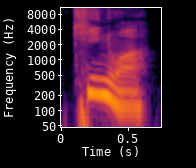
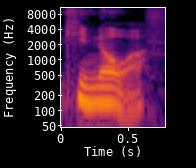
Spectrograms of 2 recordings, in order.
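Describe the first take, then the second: First: The word is pronounced the English way. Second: The word is pronounced the Spanish way. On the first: "she was like, no, it's quinoa" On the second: "I say quinoa because that's how we say it uh, in, in in Spanish"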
